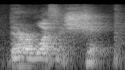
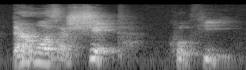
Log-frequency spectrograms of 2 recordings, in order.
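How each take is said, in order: First: Said in the usual way. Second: Much higher, louder put-on sailor voice; old mariner impression. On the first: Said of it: "letting my natural accent come out". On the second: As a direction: croak it out like an old sea captain. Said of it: "back to the impression".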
